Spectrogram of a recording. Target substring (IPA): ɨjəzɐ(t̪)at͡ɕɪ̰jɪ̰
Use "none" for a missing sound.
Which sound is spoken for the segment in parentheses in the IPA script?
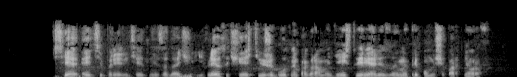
d̪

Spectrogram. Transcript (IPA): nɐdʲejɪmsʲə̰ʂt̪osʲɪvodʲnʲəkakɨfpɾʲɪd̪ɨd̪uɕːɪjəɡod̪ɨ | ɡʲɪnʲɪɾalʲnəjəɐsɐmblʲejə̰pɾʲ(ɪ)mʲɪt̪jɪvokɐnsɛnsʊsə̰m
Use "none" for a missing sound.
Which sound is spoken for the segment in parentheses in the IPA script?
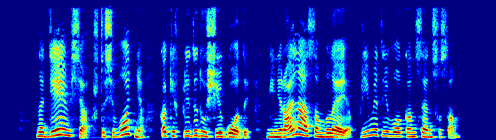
i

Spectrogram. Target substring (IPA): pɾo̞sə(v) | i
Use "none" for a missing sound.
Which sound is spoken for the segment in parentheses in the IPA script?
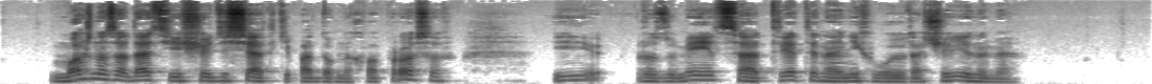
f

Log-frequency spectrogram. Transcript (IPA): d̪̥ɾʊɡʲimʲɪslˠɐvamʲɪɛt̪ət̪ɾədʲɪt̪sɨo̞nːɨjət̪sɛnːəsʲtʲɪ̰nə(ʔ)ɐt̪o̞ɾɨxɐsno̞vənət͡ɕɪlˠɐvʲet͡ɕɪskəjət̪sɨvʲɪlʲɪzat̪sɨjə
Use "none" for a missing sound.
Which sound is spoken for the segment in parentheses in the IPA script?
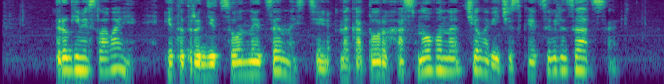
k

